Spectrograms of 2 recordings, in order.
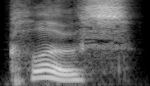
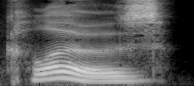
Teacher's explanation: we have close with an S sound, but we might close the door with a Z sound. Both words are spelled the same way.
